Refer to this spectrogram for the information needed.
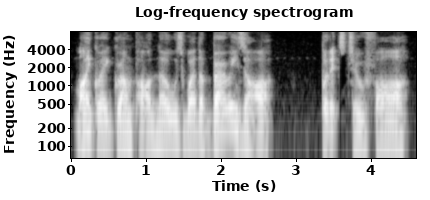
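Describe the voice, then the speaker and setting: Animated, unhurried man telling bedtime stories. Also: mid-range voice, no room sound. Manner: deliberate, theatrical emphasis with dramatic swells and hushes. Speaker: children's bedtime story presenter and reader. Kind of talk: expressive bedtime storytelling for young children.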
